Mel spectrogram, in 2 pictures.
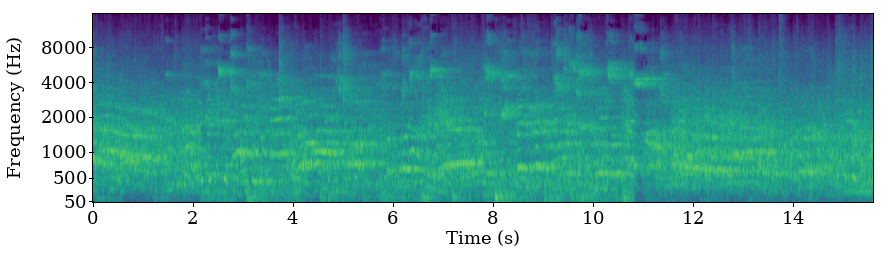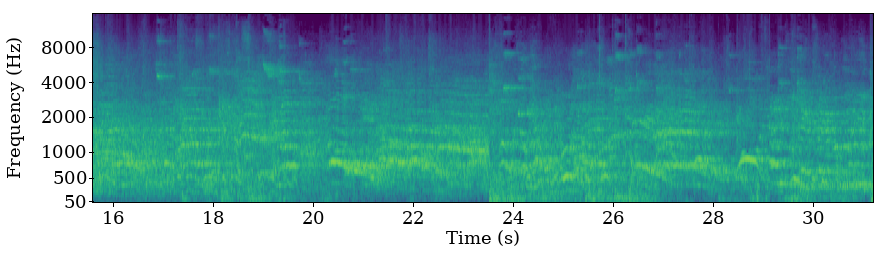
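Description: The live sound of a basketball game in a large gym: many overlapping voices of players and spectators, with a basketball being dribbled on the hardwood.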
